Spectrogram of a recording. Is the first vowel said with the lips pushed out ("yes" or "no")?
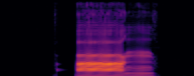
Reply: no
